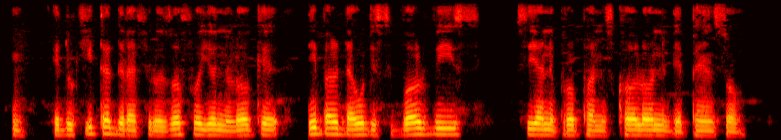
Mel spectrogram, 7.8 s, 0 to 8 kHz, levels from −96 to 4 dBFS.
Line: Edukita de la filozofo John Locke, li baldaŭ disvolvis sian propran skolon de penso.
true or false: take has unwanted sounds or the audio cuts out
false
